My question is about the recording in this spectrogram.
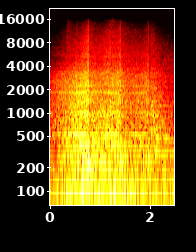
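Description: A loud rushing whoosh of noise that swells suddenly to a peak a little under a second in, then slowly eases off.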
